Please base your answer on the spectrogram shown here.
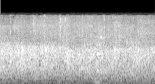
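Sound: audience clapping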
